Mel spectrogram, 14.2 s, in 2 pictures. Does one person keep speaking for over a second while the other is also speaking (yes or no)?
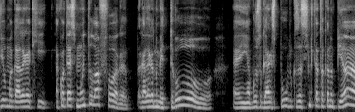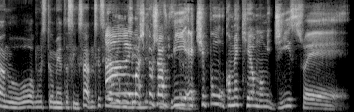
yes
